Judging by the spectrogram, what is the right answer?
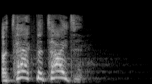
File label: vox attack m; smite; ganesha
